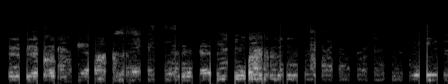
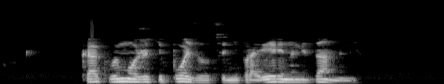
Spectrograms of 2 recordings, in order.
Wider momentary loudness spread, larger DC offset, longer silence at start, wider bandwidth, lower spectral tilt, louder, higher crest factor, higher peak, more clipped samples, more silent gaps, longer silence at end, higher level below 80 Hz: first, 17 LU vs 8 LU; neither; second, 0.1 s vs 0.8 s; about the same, 7.4 kHz vs 7 kHz; second, -6 dB/octave vs -9.5 dB/octave; second, -33 LUFS vs -18 LUFS; first, 24 dB vs 18 dB; second, -10 dBFS vs -2 dBFS; neither; first, 1.42-1.47 s, 1.60-1.65 s, 3.34-3.39 s, 3.51-3.57 s, 3.69-3.74 s, 3.85-3.92 s, 4.03-4.08 s vs none; second, 0 s vs 0.9 s; second, -68 dBFS vs -60 dBFS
